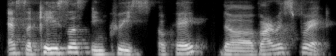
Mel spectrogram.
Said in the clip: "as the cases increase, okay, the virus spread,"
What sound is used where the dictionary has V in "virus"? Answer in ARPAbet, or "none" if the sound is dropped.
V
